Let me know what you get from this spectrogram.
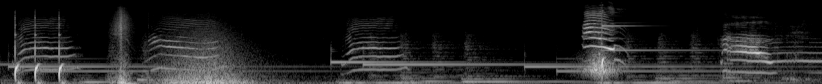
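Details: Kittens meowing: a few short plucked notes open, then a long sweeping meow near two seconds and several more harmonic meows later, all over a steady sustained music tone.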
